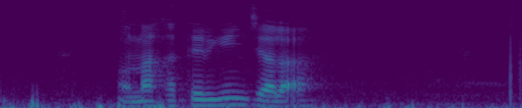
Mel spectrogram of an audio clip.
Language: Santali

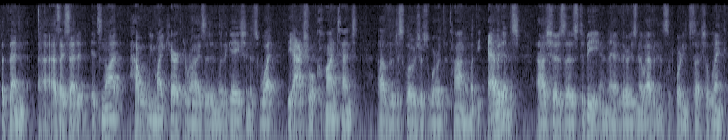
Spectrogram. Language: English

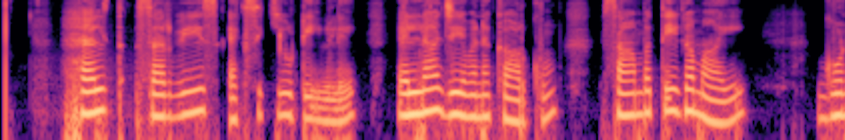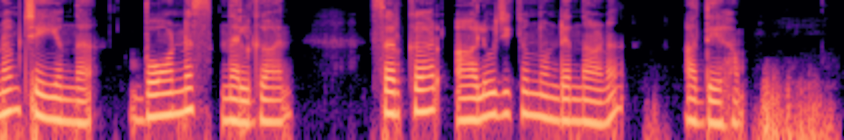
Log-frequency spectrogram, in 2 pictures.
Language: Malayalam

